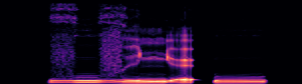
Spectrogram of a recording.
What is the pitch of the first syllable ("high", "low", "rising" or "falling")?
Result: high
